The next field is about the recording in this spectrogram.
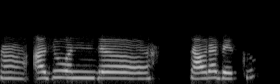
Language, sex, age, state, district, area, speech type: Kannada, female, 18-30, Karnataka, Gadag, rural, conversation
